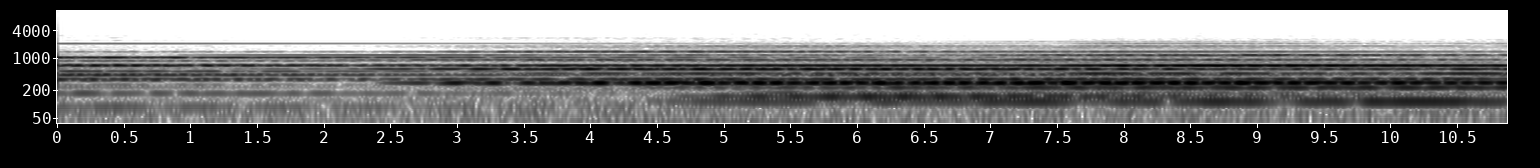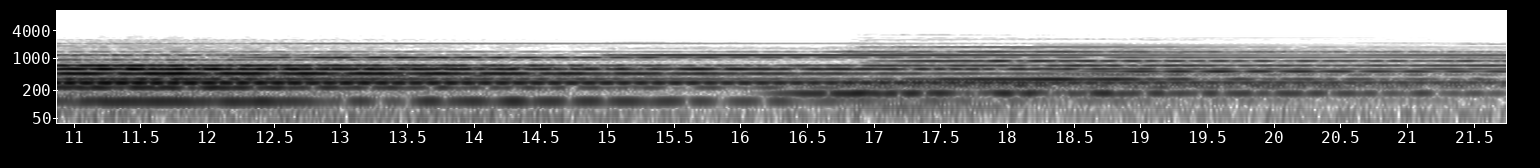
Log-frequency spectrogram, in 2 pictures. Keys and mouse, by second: 0.3 Escape, 1.5 g, 2.7 click, 3.8 alt+click, 4.2 shift+click, 4.8 shift+click, 5.4 alt+click, 6.6 shift+click, 6.9 shift+click, 7.6 shift+click, 8.4 g, 8.9 x, 9.7 click, 10.6 Tab, 11.1 alt+drag, 11.6 alt+drag, 12.1-12.6 ctrl+alt+drag, 12.9-13.2 ctrl+alt+drag, 13.5-14.1 drag, 14.3-14.7 drag, 15.5 click, 16.0 alt+a, 16.6-16.9 ctrl+alt+drag, 17.2-18.6 alt+drag, 19.0-20.7 alt+drag.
